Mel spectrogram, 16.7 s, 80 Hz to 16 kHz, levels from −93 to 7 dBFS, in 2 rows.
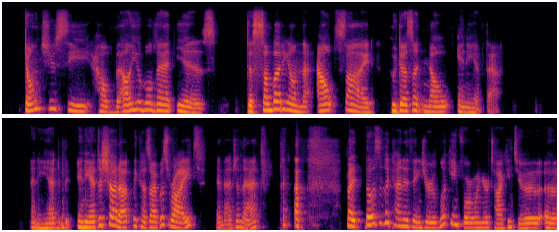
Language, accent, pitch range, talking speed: English, American, 160-220 Hz, 180 wpm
